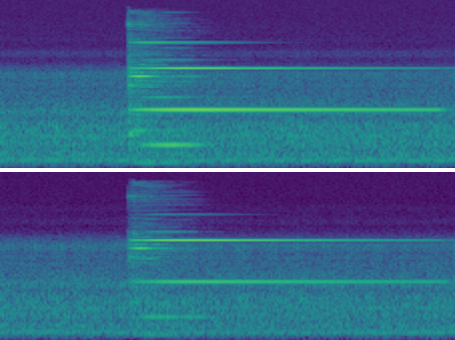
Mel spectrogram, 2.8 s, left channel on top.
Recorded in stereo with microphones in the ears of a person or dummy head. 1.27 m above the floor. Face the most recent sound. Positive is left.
turn(degrees=40)  # may be behind; listen again after turning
